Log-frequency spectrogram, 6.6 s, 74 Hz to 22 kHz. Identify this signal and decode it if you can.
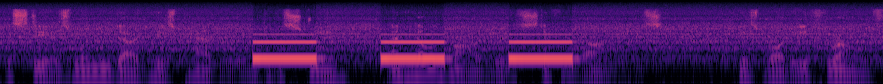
Telephone call progress tone (single-tone plan, as in Europe, Japan and elsewhere), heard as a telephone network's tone, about 420 Hz, 0.48 s on and 0.48 s off, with speech in English. Busy tone.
